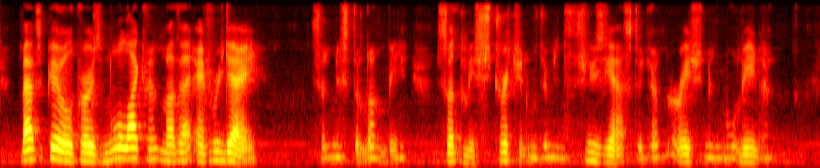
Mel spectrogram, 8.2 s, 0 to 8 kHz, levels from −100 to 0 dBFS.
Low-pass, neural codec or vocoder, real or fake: 7.2 kHz; autoencoder, 22.05 kHz, a latent of 192 numbers a frame, VITS, trained on one speaker; fake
